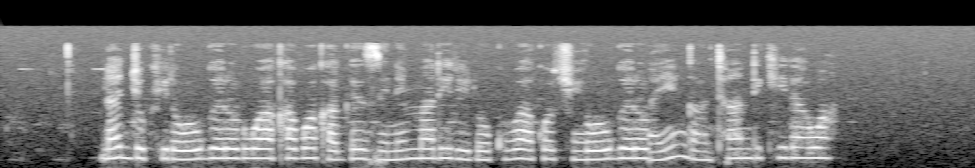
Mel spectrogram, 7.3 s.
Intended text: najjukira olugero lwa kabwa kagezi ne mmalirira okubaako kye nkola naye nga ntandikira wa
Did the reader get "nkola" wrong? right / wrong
wrong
